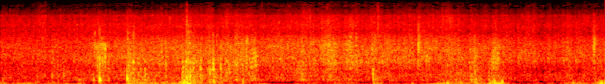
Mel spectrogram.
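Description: Rain falling steadily, with irregular knocks and rustles close by.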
